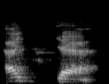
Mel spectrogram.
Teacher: jim tempelkan ke langit-langit. Tengah lidah menempel pada langit-langit. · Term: huruf jim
